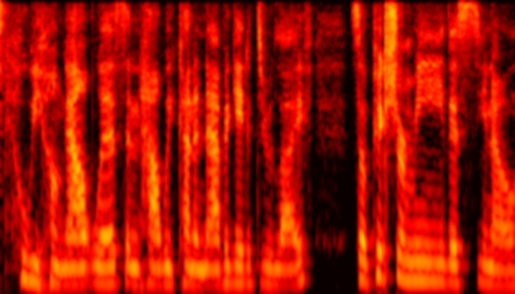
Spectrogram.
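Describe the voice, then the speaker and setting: With an American accent, a woman uses a normal speaking voice, fairly low in pitch, with fairly even intonation. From US West Coast, San Jose area. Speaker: podcast co-host. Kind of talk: casual chat.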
